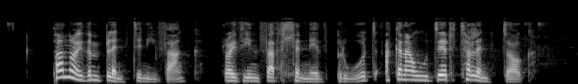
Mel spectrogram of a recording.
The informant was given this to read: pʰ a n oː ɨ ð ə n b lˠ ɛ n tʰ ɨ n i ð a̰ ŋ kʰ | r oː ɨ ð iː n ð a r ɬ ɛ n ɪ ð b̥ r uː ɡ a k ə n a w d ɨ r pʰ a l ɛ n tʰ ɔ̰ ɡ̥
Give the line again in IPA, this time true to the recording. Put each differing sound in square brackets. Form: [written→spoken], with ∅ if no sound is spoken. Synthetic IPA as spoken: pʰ a n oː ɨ ð ə n b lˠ ɛ n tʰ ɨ n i [ð→v] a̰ ŋ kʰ | r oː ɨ ð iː n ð a r ɬ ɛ n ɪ ð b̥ r uː [ɡ→d] a k ə n a w d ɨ r [pʰ→tʰ] a l ɛ n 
